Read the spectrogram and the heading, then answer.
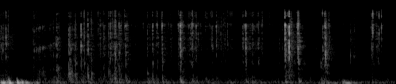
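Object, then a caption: Bar of soap scraped with a blade. A solid rectangular bar of brown soap, held in a hand with long lilac nails, is shaved and scraped with a utility knife blade, piling up shavings. The clip is a quiet series of short, dry, crunchy scrapes with bright, hissy edges, set against a soft low thump at the start. Each stroke stops sharply with no ring.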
